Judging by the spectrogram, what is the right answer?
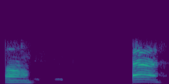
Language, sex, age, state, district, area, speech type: Kannada, female, 60+, Karnataka, Udupi, rural, conversation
